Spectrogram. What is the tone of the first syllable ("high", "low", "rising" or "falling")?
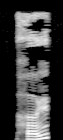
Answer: rising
